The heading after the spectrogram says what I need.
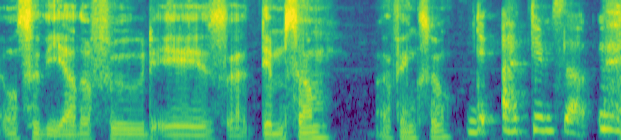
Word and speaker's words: dim sum: pho, and also the other food is dim sum.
